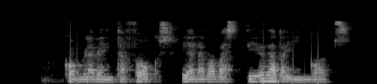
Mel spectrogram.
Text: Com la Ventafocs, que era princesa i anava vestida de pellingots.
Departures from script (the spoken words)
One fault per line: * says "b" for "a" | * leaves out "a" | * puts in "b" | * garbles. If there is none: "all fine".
* leaves out "que era princesa"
